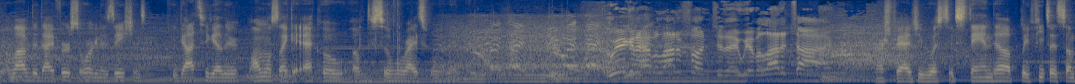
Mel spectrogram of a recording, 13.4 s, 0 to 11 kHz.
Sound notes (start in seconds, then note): 5.7 crowd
